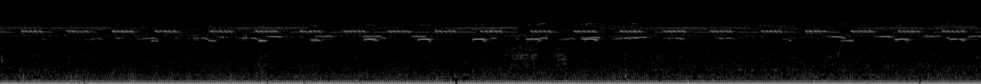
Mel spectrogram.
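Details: Cricket in eastern Botswana wilderness at 02:30, 21 May 16: repeated high thin chirps, somewhat uneven in spacing, running through the clip above a persistent deep hum and faint scattered ticks.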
